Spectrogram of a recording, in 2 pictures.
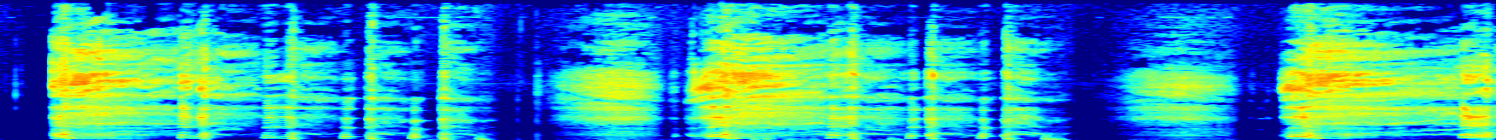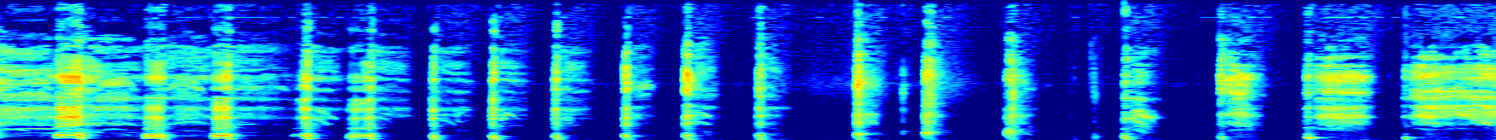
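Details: Prolonged midday coughing fit that keeps going: long run of harsh, repeated coughs with gasping breaths between bursts, ending in rapid short coughs; the person says it sounds like a heavy smoker's cough.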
